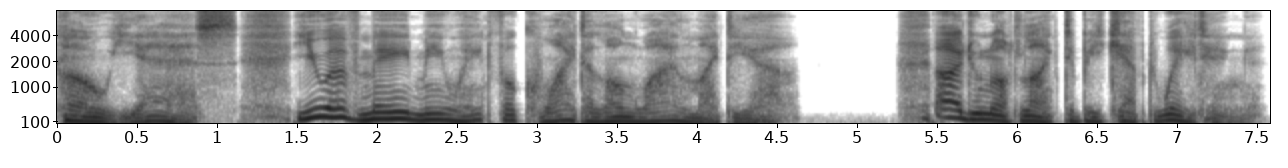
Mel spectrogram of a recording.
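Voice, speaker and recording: Voicing a seductive British vampire king in ASMR, a man speaks at medium pitch in a full character voice, slow, imperious, husky and very breathy, with a lively, swooping melody. His formal, teasing delivery sits close to a dry microphone with no echo, and the mood is commanding and possessive.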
